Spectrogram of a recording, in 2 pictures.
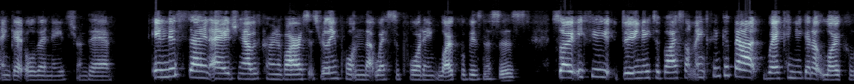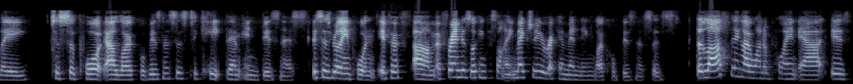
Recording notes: Zoom Workshop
